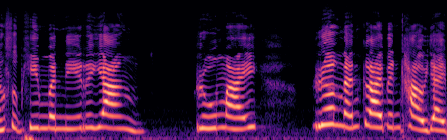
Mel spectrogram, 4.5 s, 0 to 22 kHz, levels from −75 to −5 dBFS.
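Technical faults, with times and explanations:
No technical faults can be heard anywhere in the recording. There is nothing to list with a time or an explanation.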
